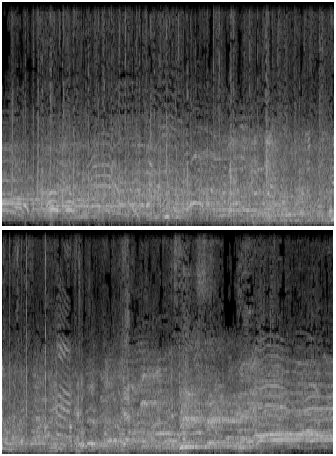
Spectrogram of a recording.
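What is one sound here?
Young men shout excitedly close by.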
